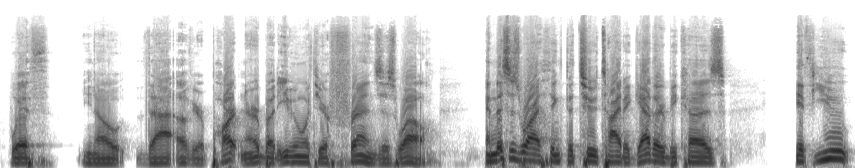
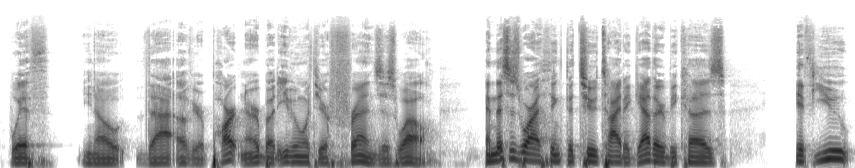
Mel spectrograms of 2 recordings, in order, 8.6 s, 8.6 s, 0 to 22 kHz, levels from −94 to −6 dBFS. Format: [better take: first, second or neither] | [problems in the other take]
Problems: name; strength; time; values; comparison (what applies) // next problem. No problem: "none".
second | distortion; slight; 7% of the sound clipped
